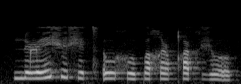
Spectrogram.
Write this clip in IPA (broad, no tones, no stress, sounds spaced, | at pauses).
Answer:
n ɘ ɭ e ʃ ʏ ʃ ɘ t͡sʼ ʊ x ʊ p ə χ ɘ ɭ qʰ ʏ x ʒ ʊ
